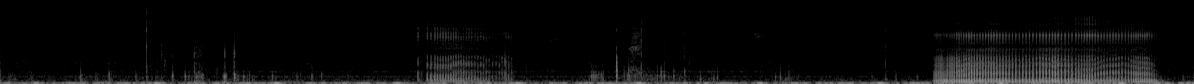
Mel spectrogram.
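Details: King Charles Terrier, a small dog, asleep and snoring: low rattling breath noises with one loud snorting snore near the end.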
